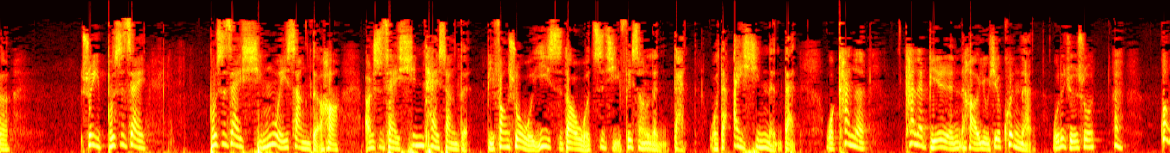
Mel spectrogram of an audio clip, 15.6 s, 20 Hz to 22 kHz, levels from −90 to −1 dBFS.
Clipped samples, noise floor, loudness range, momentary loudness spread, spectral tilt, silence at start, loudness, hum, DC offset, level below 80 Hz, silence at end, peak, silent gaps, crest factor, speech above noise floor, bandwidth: 0.1%; -50 dBFS; 3 LU; 9 LU; -4 dB/octave; 0 s; -13 LUFS; none; under 0.1%; -26 dBFS; 0 s; 0 dBFS; none; 14 dB; 37 dB; 14 kHz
